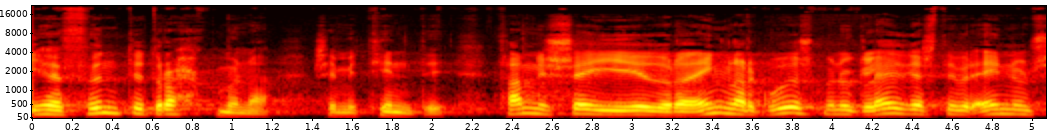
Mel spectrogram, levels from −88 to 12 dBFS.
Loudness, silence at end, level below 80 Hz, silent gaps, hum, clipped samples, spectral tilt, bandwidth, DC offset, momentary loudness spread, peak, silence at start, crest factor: -17 LUFS; 0 s; -72 dBFS; none; none; under 0.1%; -5 dB/octave; over 20 kHz; under 0.1%; 13 LU; -2 dBFS; 0 s; 16 dB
